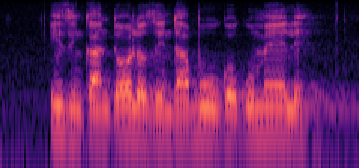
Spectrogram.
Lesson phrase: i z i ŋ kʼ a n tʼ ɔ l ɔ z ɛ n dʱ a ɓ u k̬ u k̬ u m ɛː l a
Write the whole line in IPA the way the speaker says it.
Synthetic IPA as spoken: i z i ŋ kʼ a n tʼ ɔ l ɔ z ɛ n dʱ a ɓ u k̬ ɔ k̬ u m ɛː l ɛ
